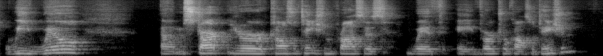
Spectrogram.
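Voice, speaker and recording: Speaking in a French accent, a man uses a high pitch and fairly even intonation. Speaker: plastic surgeon. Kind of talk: live stream Q&A. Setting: live stream. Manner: frequent fillers and hesitations.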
